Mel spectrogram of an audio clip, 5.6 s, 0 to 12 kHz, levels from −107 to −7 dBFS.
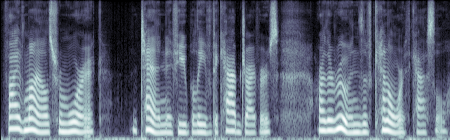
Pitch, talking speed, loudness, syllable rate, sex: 215 Hz, 180 wpm, -16 LUFS, 4.0 syllables/s, female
